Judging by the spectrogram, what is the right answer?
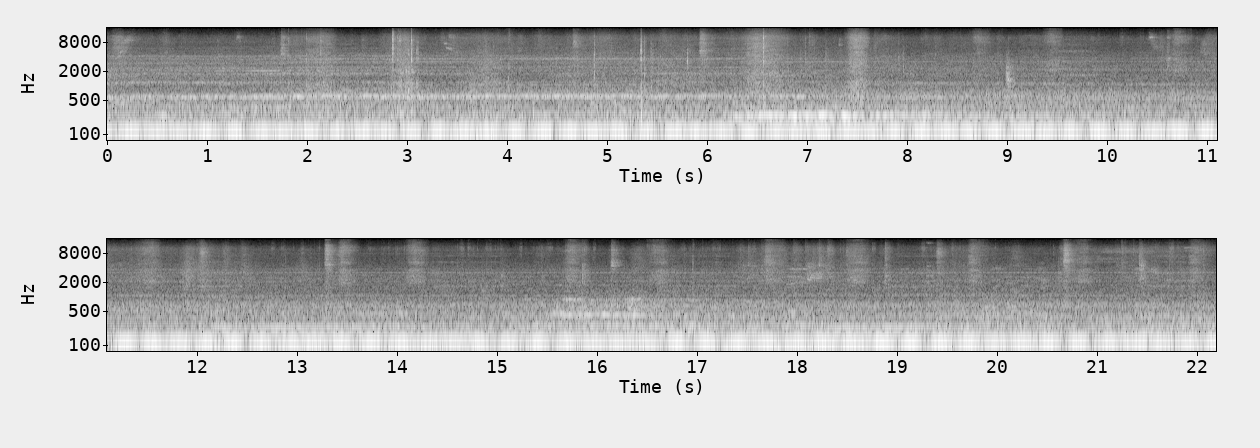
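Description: Running noise inside an electric commuter train carriage: a steady low hum with occasional clicks and rattles, and faint tones that come and go.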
